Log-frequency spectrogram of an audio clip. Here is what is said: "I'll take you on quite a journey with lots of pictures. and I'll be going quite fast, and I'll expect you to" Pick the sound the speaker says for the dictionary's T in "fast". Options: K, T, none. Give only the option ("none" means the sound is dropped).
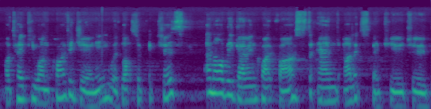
T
